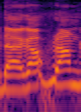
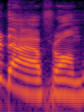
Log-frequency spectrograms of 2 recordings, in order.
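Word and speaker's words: diaphragm: डायफ्राम हम बोलते हैं डायगाफ्राम। लेकिन इसको प्रोनाउंसिएशन हमारा क्या है? डायफ्राम है। ठीक है? डायफ्राम है हमारा प्रोनाउंसिएशन।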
